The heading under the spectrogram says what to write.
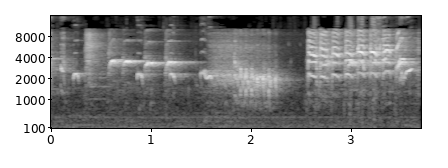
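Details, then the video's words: Greater green leafbird singing on a training master for cage birds: short clear whistled notes, then a harsh sweeping squawk, then a fast, high, jumbled chatter. "MASTERAN CUCAK IJO // LANGSUNG GACOR"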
